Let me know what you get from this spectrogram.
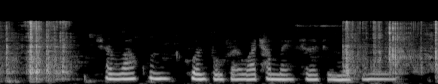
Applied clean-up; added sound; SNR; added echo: classical method Wiener filter.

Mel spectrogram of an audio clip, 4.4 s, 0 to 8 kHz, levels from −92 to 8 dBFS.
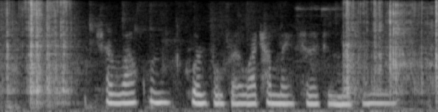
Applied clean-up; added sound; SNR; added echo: none; Coin (dropping); 5 dB; none.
